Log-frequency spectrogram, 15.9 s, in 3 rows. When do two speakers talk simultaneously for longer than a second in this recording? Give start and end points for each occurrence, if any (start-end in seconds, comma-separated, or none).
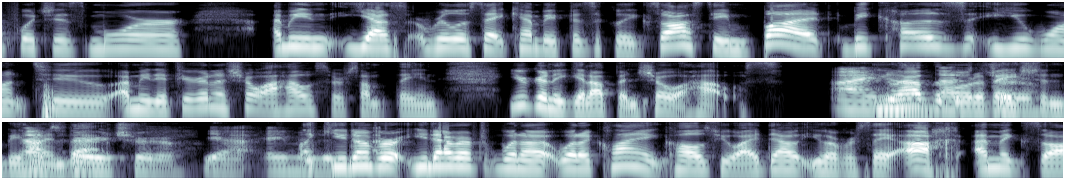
9.7-11.2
